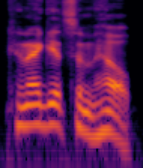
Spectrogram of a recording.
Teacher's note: A polite, slightly questioning upward intonation on help makes a huge difference. It signals a request, not a demand.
